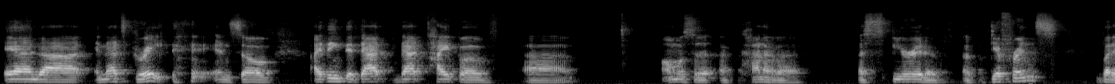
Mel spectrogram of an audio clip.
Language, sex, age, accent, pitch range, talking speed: English, male, 30-49, American, 90-110 Hz, 145 wpm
